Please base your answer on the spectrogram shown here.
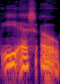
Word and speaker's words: ESO: Then there's the pill can, ESO, E-S-O, pronounced ESO, recently cleared by the FDA.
